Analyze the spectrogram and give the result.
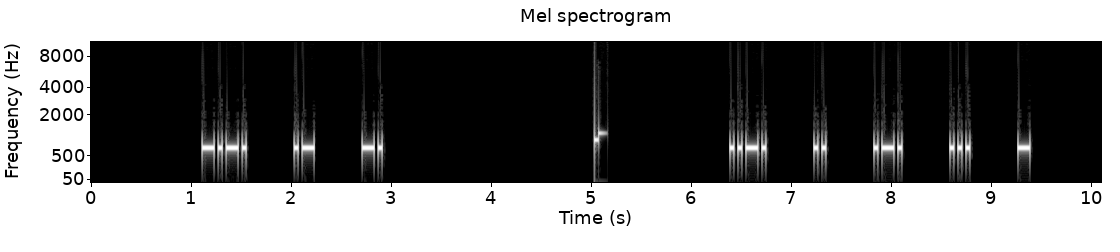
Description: Morse code, heard as a keyed tone, about 30 wpm, spaced as for 14 wpm, 700 Hz. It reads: CAN FIRST
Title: 4x Character Spacing - Top 100 Words - 30wpm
